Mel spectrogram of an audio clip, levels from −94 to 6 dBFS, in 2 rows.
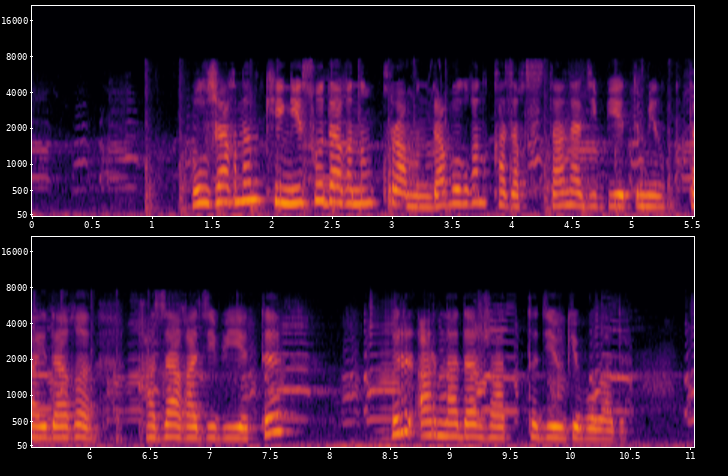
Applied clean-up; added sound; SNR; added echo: none; Fowl + Run; 15 dB; none.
